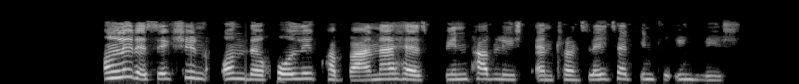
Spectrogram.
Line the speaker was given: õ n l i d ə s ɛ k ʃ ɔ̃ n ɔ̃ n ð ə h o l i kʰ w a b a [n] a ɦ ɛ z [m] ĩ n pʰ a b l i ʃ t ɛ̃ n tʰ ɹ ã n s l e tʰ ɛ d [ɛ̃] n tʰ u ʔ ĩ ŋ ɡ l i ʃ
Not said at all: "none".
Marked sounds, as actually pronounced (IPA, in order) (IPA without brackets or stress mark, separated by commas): n, b, ĩ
